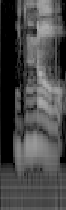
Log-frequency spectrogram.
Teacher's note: it's a dark L, so you want to round your lips just a bit and then create this tension in the back, null, as you're making the L sound.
